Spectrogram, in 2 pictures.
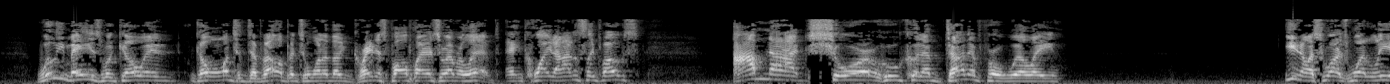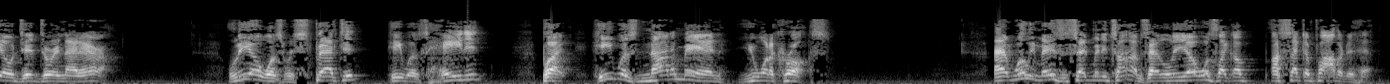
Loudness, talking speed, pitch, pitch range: -16 LUFS, 165 wpm, 175 Hz, 155-195 Hz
